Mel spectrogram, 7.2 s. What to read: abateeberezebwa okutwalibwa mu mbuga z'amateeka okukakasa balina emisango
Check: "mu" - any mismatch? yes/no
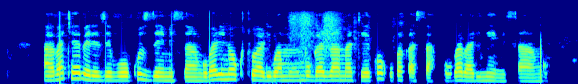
no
